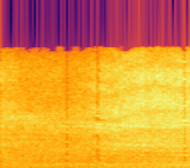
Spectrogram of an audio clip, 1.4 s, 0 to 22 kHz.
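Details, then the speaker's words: New ARIACOM SAX 112 diesel screw compressor, 126 hp Cummins engine, Atlas Copco screw block, warmed up then loaded to max working pressure (12 atm) at about 2,000 rpm: loud, steady diesel roar with airy rush, no knocks or surges; healthy. "Мы даём обязательно прогреться компрессору какое-то время и после этого поворотом тумблера можем нагрузить его"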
